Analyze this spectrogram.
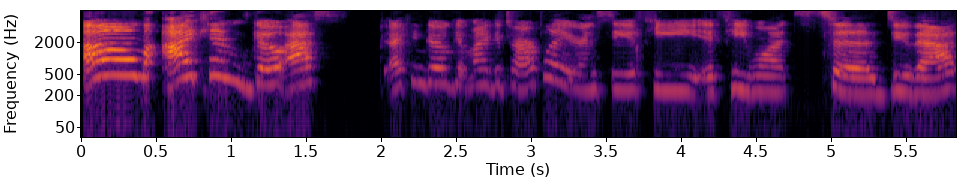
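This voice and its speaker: Raising and projecting her voice, a woman with an American accent speaks at a moderate pace in a high pitch with a bright, sharp tone, very wide pitch swings and big swings in loudness. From United States. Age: 20s. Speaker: singer. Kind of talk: casual interview. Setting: video call.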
